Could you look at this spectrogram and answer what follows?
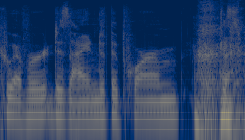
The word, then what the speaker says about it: Purim: Just Purim. – Okay. I think that's the Yiddish pronunciation. And then I think the Hebrew is like Purim, but I don't know.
